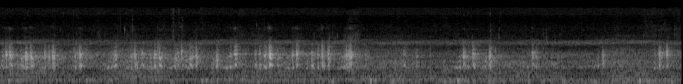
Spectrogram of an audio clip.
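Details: Frogs, three of them ganging up on a salamander, produce quieter rapid bursts of clicking, rattly croaks that come in clusters, then pause, then resume in a few scattered pulses.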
